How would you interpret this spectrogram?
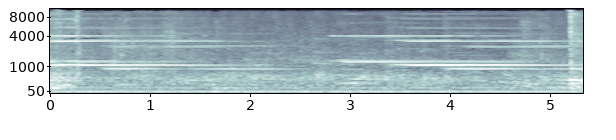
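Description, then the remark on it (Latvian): A steady electric bell rings continuously for several seconds in the Saeima, Latvia's parliament, called as deputies request a vote on a bill; a bright sustained tone with a faint murmur of the chamber underneath. “Deputāti pieprasa balsojumu. Lūdzu zvanu.”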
